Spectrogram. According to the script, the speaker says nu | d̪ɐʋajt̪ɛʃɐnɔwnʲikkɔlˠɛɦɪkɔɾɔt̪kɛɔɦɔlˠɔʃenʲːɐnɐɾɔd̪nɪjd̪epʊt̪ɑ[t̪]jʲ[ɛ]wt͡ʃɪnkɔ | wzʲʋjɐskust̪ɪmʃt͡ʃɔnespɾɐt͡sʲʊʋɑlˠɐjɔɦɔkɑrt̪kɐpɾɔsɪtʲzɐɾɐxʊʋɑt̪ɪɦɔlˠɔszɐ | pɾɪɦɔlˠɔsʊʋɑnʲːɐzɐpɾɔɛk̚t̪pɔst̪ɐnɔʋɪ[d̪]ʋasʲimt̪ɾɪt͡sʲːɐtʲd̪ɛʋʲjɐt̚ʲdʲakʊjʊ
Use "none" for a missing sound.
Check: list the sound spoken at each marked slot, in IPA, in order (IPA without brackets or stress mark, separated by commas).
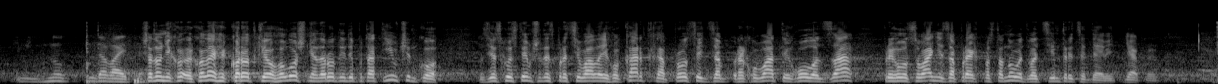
t̪, i, d̪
